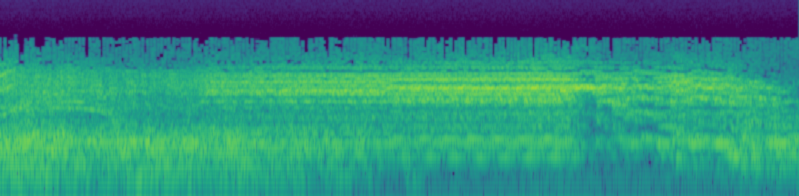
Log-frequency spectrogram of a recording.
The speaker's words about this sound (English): Unable to bring the speeding car to a stop on the short, steep hill, Jimmy Olsen and Lois Lane cry out as their car skids and careens through the shattered wooden crossbars and plunges off the road to the river below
